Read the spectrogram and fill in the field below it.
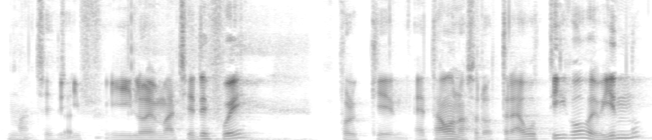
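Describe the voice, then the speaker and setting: A man co-hosting a podcast, making relaxed, agreeable remarks in casual chat. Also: medium pitch, moderate pace. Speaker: podcast co-host.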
